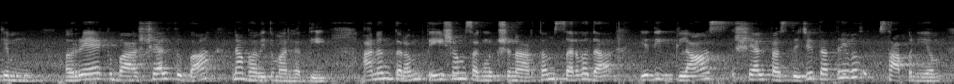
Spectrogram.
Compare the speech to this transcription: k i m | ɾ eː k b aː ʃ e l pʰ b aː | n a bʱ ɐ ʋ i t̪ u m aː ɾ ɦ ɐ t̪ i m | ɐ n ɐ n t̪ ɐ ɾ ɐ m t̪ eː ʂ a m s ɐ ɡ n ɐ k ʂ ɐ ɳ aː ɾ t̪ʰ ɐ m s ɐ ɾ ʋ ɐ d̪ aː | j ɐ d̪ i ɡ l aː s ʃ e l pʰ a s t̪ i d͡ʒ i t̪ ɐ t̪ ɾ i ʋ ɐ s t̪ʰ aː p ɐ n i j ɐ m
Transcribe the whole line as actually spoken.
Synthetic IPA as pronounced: k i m | ɾ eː k b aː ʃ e l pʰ b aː | n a bʱ ɐ ʋ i t̪ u m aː ɾ ɦ ɐ t̪ i | ɐ n ɐ n t̪ ɐ ɾ ɐ m t̪ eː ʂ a m s ɐ ɡ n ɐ k ʂ ɐ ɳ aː ɾ t̪ʰ ɐ m s ɐ ɾ ʋ ɐ d̪ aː | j ɐ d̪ i ɡ l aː s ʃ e l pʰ ɐ s t̪ i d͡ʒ i t̪ ɐ t̪ ɾ i ʋ ɐ s t̪ʰ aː p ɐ n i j ɐ m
